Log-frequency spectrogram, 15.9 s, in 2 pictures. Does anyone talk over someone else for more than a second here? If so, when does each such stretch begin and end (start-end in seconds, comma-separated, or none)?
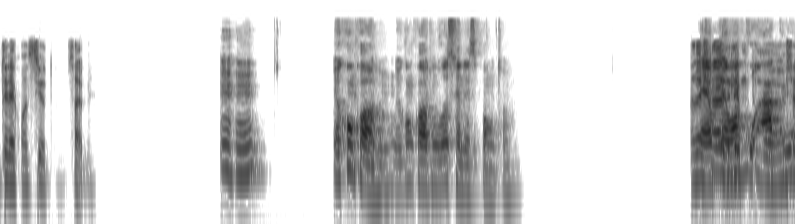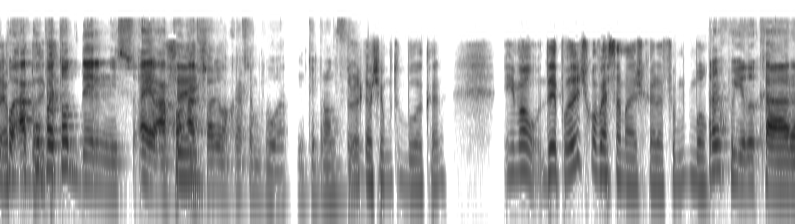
7.0-8.6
